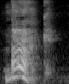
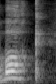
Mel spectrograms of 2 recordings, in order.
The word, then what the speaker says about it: Mac: Scottish and Irish, and it is pronounced Mac, not Mick or Muck.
